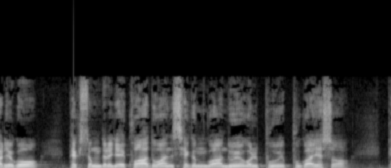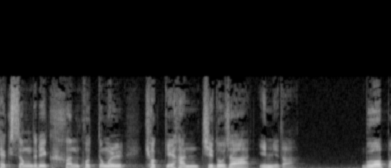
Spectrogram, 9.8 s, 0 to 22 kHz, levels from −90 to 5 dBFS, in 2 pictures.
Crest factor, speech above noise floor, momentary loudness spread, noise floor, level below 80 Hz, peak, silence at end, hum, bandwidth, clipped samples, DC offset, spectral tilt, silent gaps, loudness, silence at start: 20 dB; 39 dB; 11 LU; -58 dBFS; -56 dBFS; 0 dBFS; 0 s; none; 12 kHz; under 0.1%; under 0.1%; -4 dB/octave; none; -19 LUFS; 0 s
